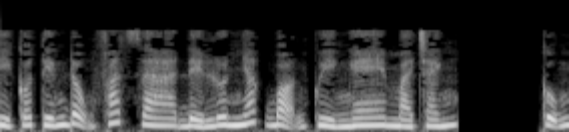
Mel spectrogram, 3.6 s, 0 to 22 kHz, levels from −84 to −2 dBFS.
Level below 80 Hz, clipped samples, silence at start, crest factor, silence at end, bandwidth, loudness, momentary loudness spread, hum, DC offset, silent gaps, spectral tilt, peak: -54 dBFS; under 0.1%; 0 s; 12 dB; 0 s; 8.8 kHz; -20 LUFS; 6 LU; none; under 0.1%; 2.93-3.34 s; -6.5 dB/octave; -6 dBFS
